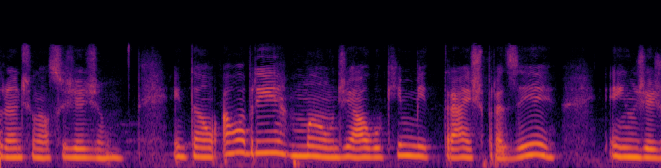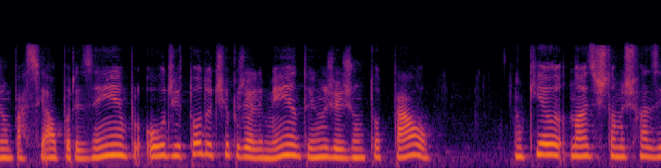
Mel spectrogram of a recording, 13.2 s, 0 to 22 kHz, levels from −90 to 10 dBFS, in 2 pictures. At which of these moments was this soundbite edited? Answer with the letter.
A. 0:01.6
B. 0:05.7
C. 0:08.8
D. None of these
D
